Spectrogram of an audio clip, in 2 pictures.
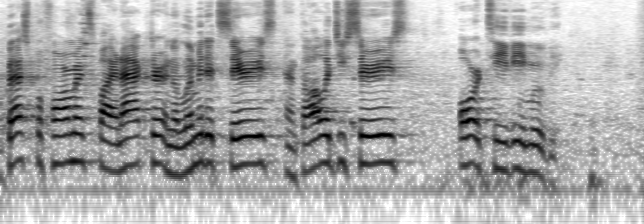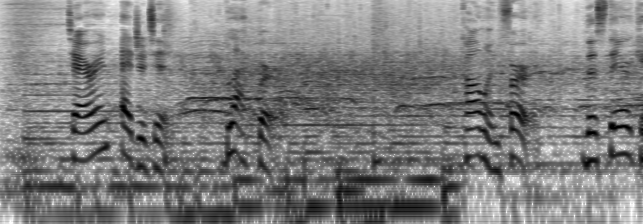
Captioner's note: applause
